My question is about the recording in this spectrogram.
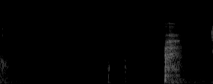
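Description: Near silence with a couple of faint ticks, then a short intake of breath from the presenter near the end.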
